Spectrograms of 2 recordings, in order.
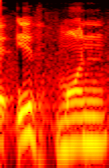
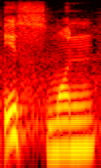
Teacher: اثمن سا پڑھنا ہے، سیٹی کی آواز بالکل ختم کرنی ہے، نرمی کے ساتھ پڑھنا ہے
